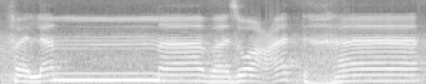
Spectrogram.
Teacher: میم پہ شد آ گئی ہے تو میم پہ غنہ ہوگا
